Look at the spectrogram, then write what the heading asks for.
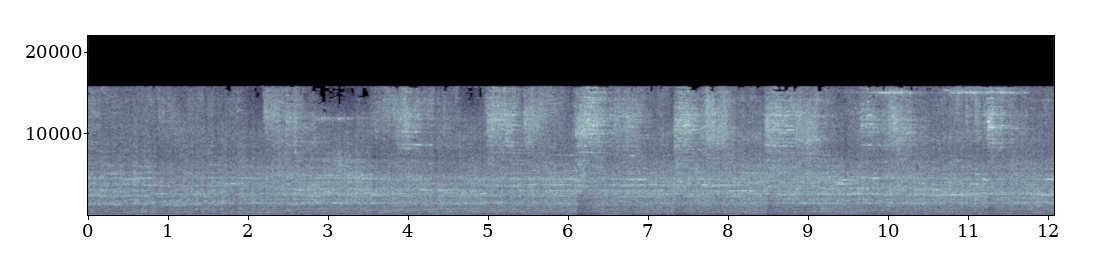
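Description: Double-stack container freight train's well cars rolling past at close range: a steady, loud rumble of steel wheels on rail, with high-pitched wheel squeal running through it.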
